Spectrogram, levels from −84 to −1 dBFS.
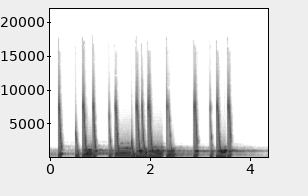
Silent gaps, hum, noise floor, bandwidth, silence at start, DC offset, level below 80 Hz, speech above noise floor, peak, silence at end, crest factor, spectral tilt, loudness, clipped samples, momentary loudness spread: none; none; -42 dBFS; 17 kHz; 0.15 s; under 0.1%; -36 dBFS; 26 dB; -2 dBFS; 0.25 s; 16 dB; -3.5 dB/octave; -18 LUFS; under 0.1%; 8 LU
